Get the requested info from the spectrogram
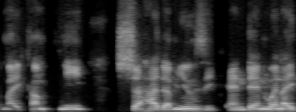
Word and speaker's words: Shahada: I understand you call it Radio Shahada. Did I pronounce that correctly? – Right, sir.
